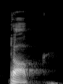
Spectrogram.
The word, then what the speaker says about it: talk: Our next word is टॉक, TALK। इस word में L जो है वो साइलेंट होता है और इस वर्ड का जो हिंदी अर्थ होता है वह बातचीत करना होता है।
